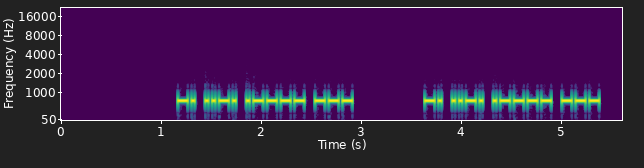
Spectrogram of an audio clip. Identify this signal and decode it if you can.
Morse code, heard as a keyed tone, about 36 wpm, 700 Hz. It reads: NF1O NF1O
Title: USA Call Signs - 4 Characters - Repeated 2x - 35wpm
